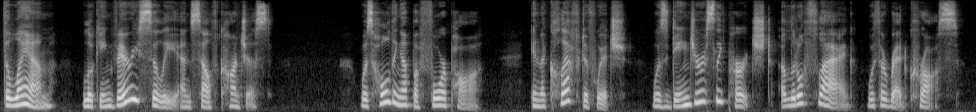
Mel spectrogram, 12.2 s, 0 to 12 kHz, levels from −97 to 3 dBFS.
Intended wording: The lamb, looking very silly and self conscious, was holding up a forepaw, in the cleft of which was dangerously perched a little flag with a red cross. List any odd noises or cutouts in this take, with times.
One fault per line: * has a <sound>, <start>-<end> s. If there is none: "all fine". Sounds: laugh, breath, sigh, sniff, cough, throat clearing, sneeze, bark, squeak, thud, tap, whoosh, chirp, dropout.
all fine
